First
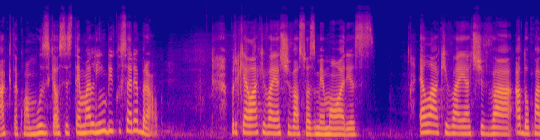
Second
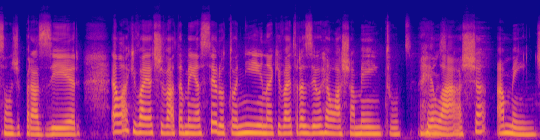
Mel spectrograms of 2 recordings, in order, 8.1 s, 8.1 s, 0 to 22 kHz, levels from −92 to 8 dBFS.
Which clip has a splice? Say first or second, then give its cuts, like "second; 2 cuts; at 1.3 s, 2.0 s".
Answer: second; 1 cut; at 6.1 s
